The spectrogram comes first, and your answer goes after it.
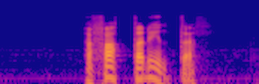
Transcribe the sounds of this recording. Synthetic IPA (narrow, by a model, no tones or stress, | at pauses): jɑːɡfat̪ːad̪əɪnt̪ʰə̰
